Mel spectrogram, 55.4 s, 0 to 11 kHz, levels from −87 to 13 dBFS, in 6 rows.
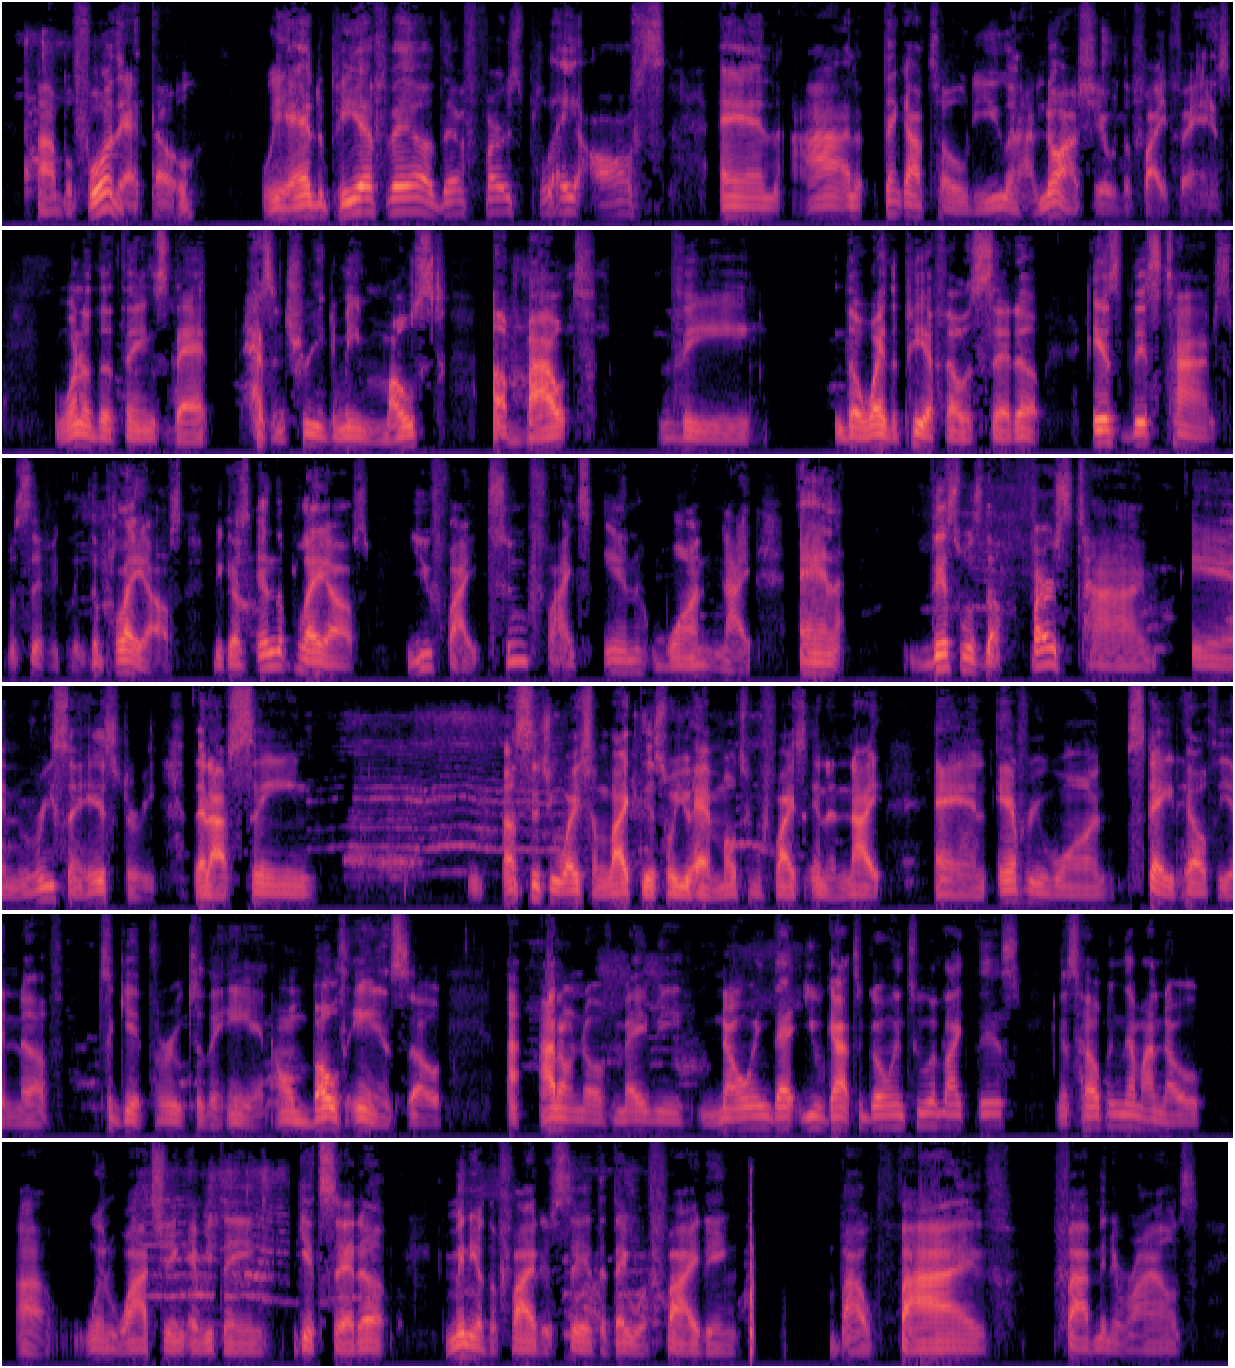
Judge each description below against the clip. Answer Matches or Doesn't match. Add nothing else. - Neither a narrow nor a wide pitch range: Doesn't match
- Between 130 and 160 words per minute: Matches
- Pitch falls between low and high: Doesn't match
